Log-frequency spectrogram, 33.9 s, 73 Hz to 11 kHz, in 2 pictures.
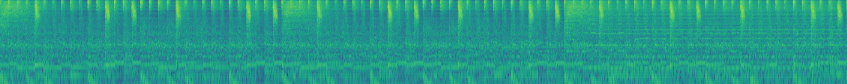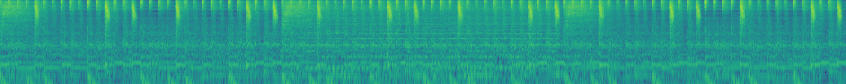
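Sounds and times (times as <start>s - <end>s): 
end music: 0.0s - 33.8s.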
